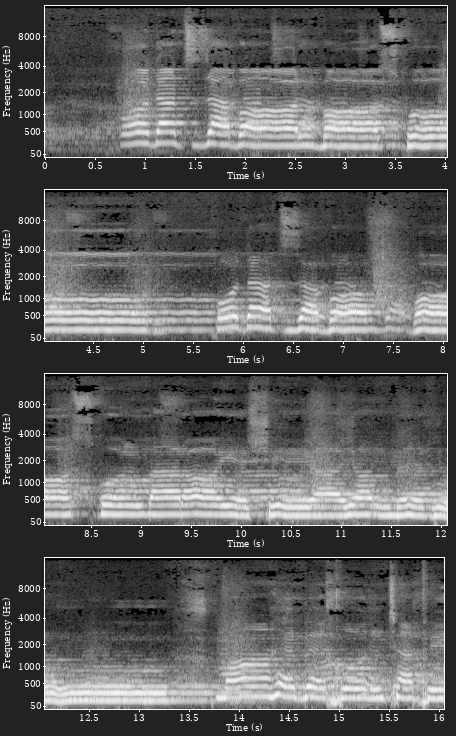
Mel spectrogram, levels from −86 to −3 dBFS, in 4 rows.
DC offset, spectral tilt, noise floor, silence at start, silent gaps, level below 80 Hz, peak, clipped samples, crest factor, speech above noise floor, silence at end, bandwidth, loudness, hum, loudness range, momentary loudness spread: under 0.1%; -6.5 dB/octave; -37 dBFS; 0 s; none; -46 dBFS; -2 dBFS; under 0.1%; 10 dB; 26 dB; 0 s; 15.5 kHz; -12 LUFS; none; 3 LU; 6 LU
